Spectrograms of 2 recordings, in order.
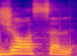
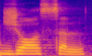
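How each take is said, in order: The two takes are said the same way.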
